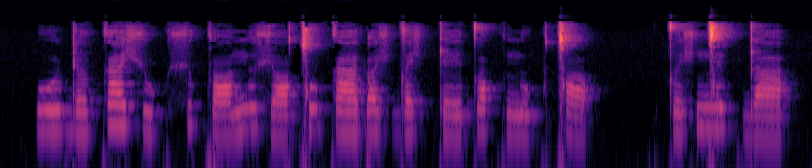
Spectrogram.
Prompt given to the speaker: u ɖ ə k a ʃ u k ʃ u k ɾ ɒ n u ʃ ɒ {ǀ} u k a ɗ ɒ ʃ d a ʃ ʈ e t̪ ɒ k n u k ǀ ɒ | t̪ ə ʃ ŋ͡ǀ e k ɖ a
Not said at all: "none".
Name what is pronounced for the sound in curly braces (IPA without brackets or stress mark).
ǀ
